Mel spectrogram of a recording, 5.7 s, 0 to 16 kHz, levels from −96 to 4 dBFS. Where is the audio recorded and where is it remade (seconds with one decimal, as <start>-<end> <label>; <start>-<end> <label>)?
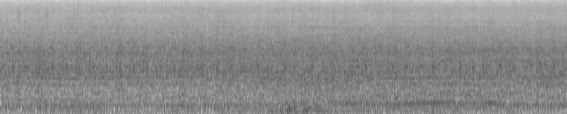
0.0-2.1 recorded; 2.1-5.7 remade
